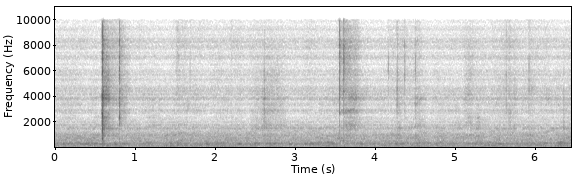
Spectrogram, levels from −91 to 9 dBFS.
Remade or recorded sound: remade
